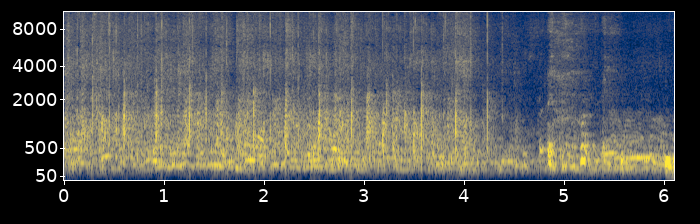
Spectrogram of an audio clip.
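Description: Audience applauding, a dense patter of many hands clapping mixed with murmuring voices, fading out about four and a half seconds in.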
